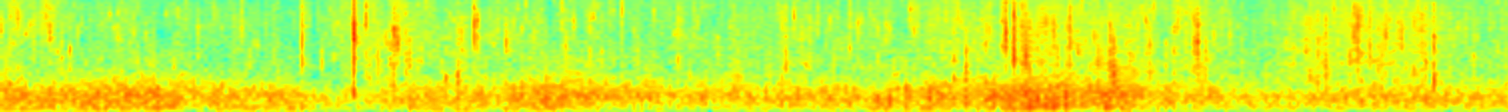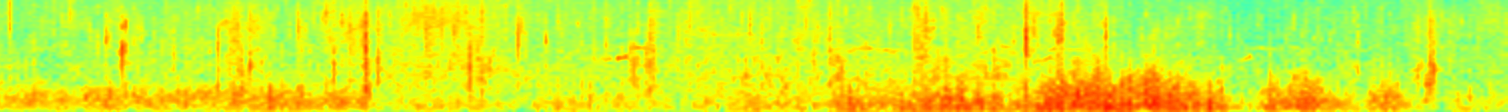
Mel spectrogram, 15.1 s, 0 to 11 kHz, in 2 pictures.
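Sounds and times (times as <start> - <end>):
wind rumbling on microphone: 0.0 - 15.0
wet mud squelching: 4.4 - 15.0.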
